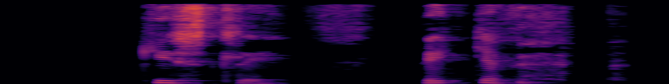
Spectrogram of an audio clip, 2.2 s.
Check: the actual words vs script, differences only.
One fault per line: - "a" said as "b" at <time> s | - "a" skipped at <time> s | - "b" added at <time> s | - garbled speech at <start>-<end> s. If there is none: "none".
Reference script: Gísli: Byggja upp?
none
